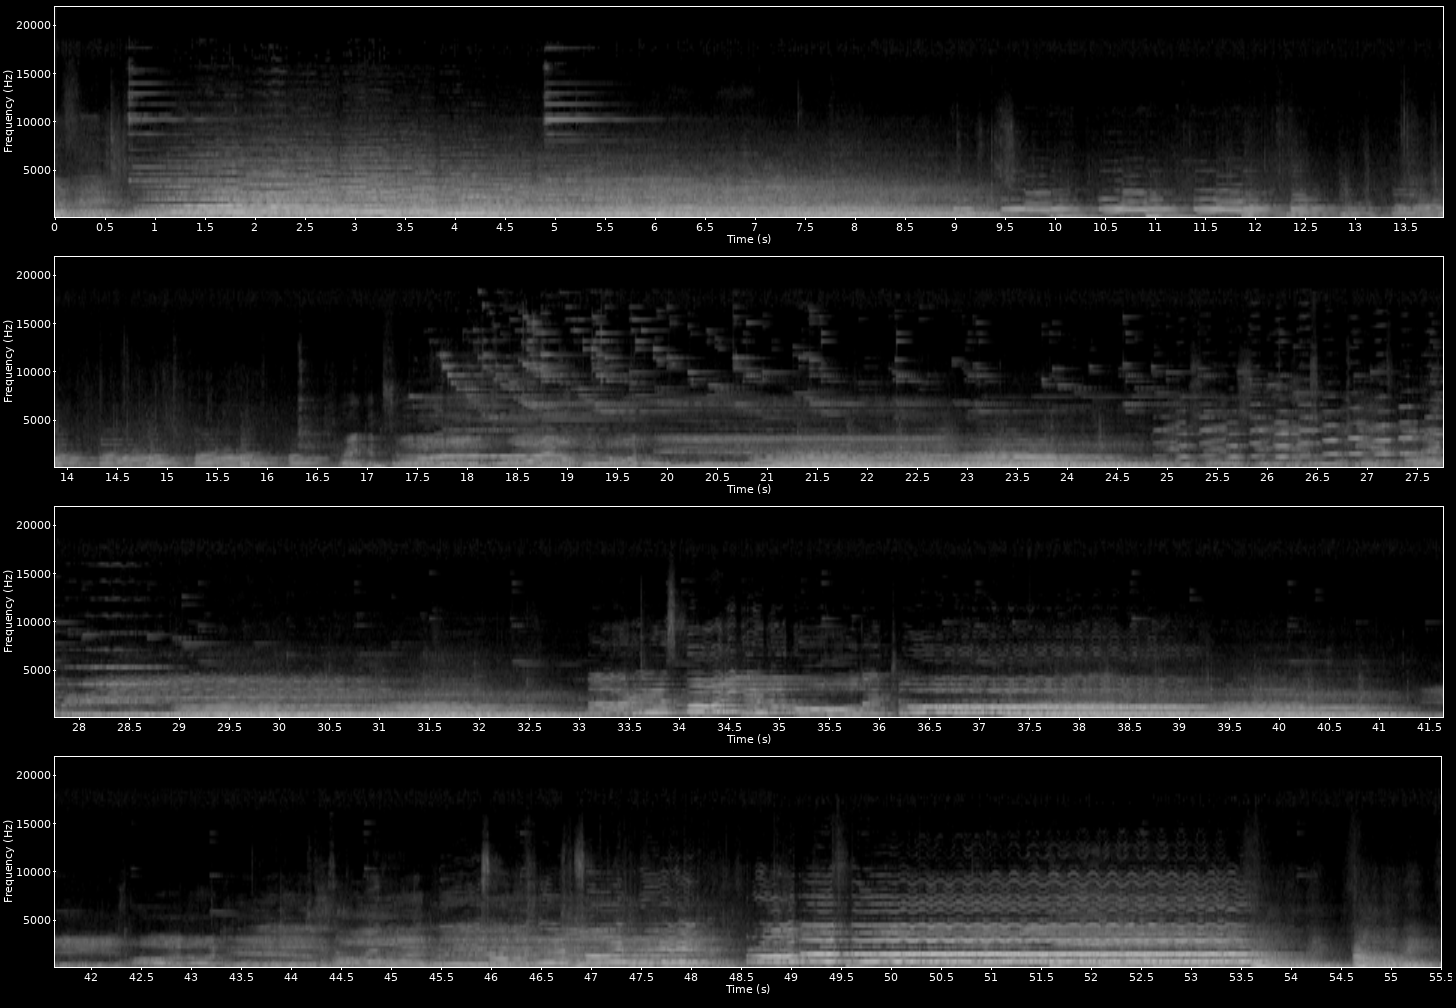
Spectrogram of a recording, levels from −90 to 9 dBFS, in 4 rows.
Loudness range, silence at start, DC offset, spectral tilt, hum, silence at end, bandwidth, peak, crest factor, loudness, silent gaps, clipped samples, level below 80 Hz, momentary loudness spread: 17 LU; 0 s; under 0.1%; -5 dB/octave; none; 0 s; 18 kHz; -12 dBFS; 18 dB; -30 LUFS; none; under 0.1%; -52 dBFS; 19 LU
